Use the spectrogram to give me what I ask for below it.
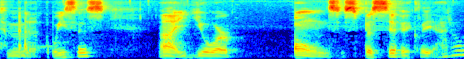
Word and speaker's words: hematopoiesis: This one is amazing if you want to try to pronounce that without me saying it, but it's actually pronounced hematopoiesis.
